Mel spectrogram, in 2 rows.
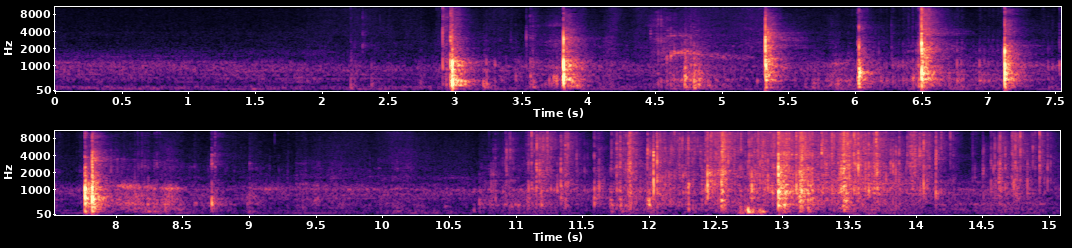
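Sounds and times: soft cardboard scraping: 0:08.0 - 0:10.6.

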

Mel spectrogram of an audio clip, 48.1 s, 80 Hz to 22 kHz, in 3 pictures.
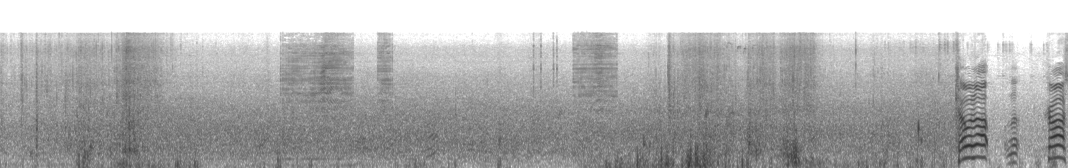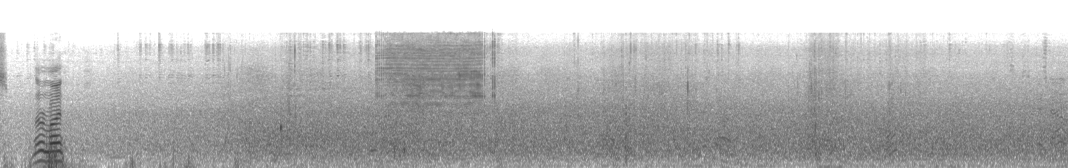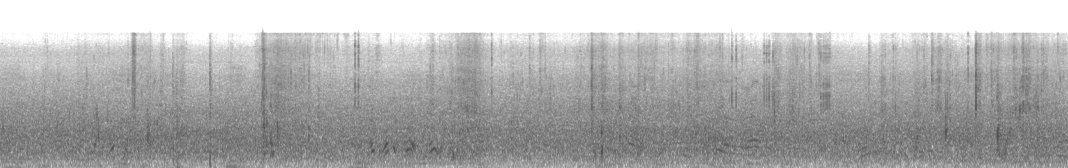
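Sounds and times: fish splashing and thrashing: 0:00.0 - 0:02.6, 0:09.9 - 0:12.4, 0:35.8 - 0:37.6, 0:38.5 - 0:44.6, 0:45.2 - 0:48.0
river water rushing: 0:00.0 - 0:15.4, 0:17.1 - 0:48.0
wind on microphone: 0:00.8 - 0:05.3, 0:05.9 - 0:07.9, 0:08.6 - 0:20.3
fishing reel spinning buzz: 0:04.2 - 0:06.0, 0:08.5 - 0:09.3, 0:21.6 - 0:23.5.

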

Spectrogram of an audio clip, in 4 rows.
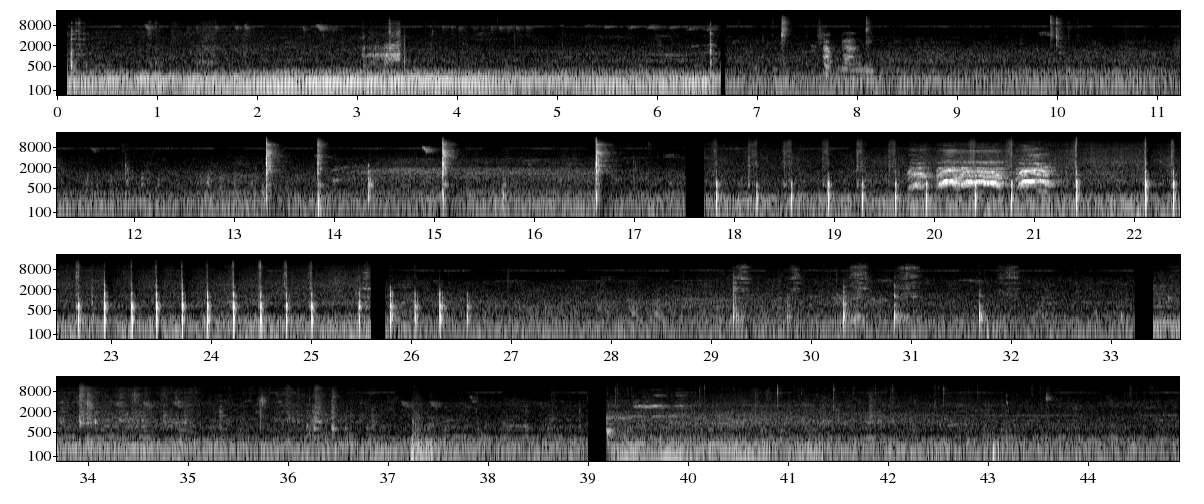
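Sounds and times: cleaver chopping on wooden board: 0:16.6 - 0:16.8, 0:17.8 - 0:21.5, 0:22.1 - 0:26.4
rooster crowing: 0:19.6 - 0:21.4.

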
